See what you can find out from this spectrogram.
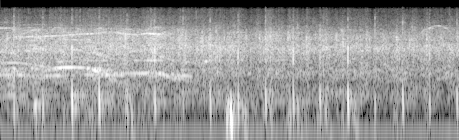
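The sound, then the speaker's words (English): An audience applauds at a live address honoring military service members. Thick, continuous clapping stays at a steady moderate level throughout, with some voices mixed in. “big round of applause for our great men and women of the military”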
